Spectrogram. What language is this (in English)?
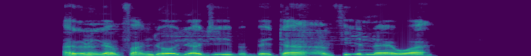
Bafut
